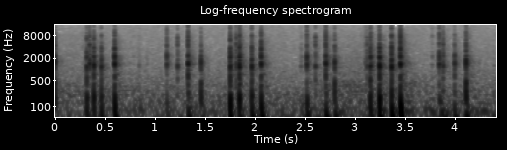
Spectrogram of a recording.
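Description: Fingernails scratch and tap a small square cardboard CD sleeve held close to the microphone. Quick, irregular dry clicks and crinkly scrapes, each dying away almost instantly, carry a dull low thump beneath bright papery edges.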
